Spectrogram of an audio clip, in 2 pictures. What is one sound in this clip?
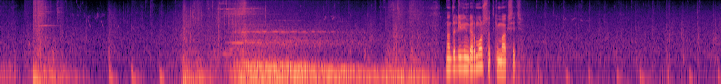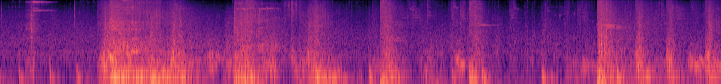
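Game spell effects and weapon clashes burst out in short bursts.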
